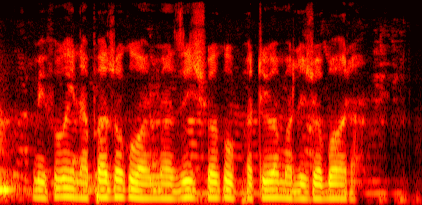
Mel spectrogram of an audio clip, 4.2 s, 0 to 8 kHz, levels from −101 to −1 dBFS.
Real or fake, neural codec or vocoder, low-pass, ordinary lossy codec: real; none; none; none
